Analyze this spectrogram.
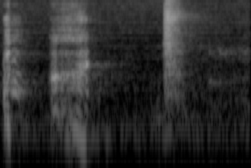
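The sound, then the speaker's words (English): A person imitates hacking up phlegm: two rough, throaty coughs in quick succession, then a sharper, hissy hawk a moment later, fairly loud with no talking. “The eye doctor does something over at his desk, coughs up.”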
